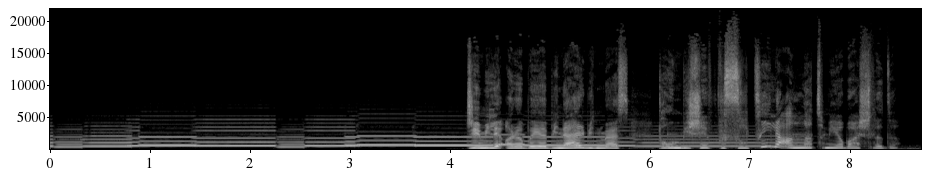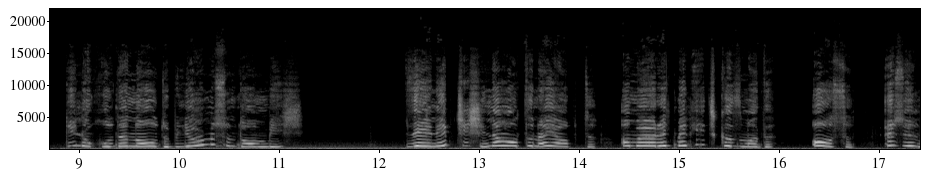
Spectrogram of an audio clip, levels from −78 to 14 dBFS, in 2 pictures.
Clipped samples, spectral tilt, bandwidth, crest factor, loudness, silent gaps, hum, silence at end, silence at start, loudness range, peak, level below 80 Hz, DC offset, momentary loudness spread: under 0.1%; -3 dB/octave; 19 kHz; 20 dB; -23 LUFS; none; none; 0 s; 0 s; 8 LU; -4 dBFS; -48 dBFS; under 0.1%; 18 LU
